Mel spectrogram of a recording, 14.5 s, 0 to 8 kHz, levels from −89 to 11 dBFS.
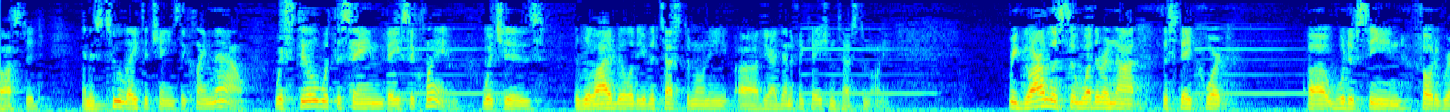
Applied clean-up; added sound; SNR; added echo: none; Wind instrument, woodwind instrument; 19 dB; none.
